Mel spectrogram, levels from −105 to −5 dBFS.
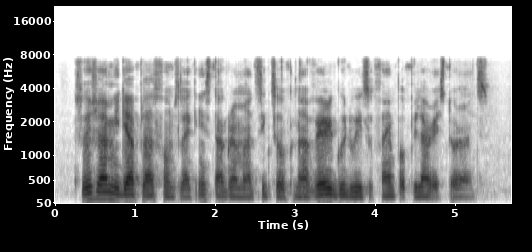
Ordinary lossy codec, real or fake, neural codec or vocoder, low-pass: none; fake; codec, 16 kHz, 16 kbps, FreqCodec, smaller model; 7.2 kHz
